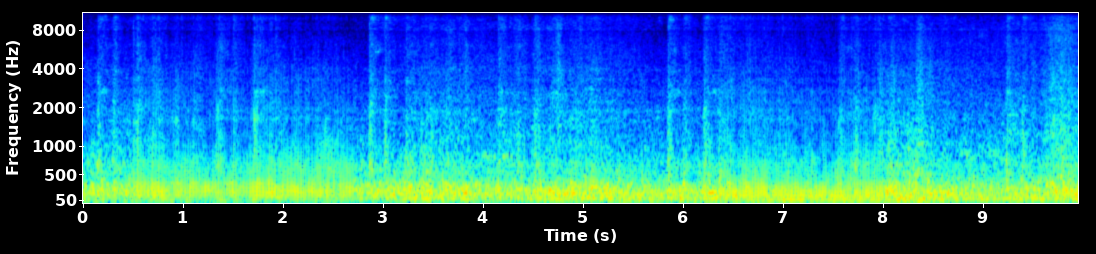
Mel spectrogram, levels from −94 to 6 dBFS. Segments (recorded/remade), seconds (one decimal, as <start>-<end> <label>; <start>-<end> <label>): 0.0-0.5 recorded; 0.5-2.7 remade; 2.7-6.4 recorded; 6.4-8.0 remade; 8.0-10.0 recorded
